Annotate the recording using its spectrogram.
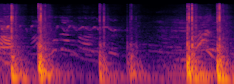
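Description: Sibhaca dance rhythm: a large drum beaten with sticks and dancers' feet stamping on the ground, heavy thuds coming in pairs about once a second. Voices sing and call between the beats.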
